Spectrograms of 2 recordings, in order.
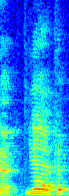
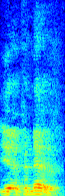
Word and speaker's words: Pineda: Pineda. Pineda.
